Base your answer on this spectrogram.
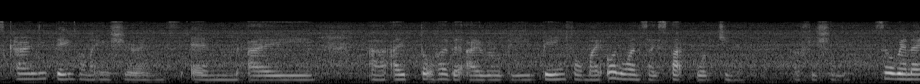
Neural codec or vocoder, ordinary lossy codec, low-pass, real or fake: none; none; none; real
